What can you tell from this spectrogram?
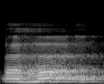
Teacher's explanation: حمزہ اقصی حلق سے ہا اقصی حلق سے ادا کریں گے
